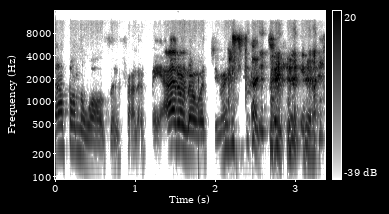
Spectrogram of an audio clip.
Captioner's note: laughs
